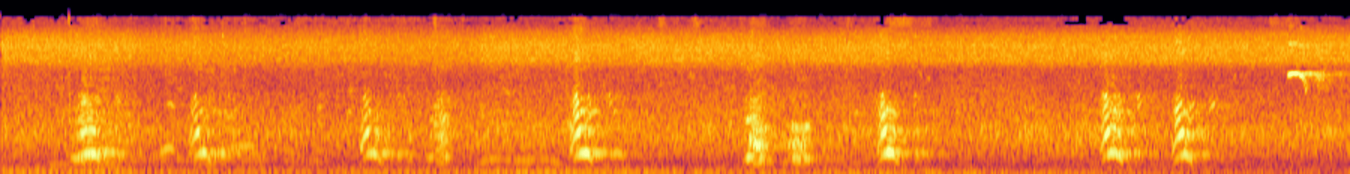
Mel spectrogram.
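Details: Border Collie sheepdog working sheep in New Zealand, barking outdoors: sharp, harmonic barks, often in quick pairs, repeated about every second or so across the stretch, over a low background rumble.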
